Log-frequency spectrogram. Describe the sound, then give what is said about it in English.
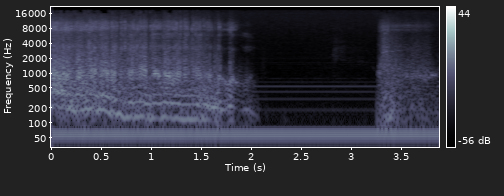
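A preacher's voice imitates the biblical rushing mighty wind with a loud, breathy whooshing hiss lasting about two seconds, then a short silence before a second, softer whoosh begins. “I wish I could sound more like wind.”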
